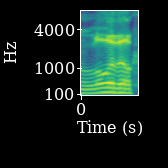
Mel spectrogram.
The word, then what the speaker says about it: Louisville: All right, we're in Louisville, Kentucky you gotta say it right. It's not Louis. It's not Louis. It's Louisville.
